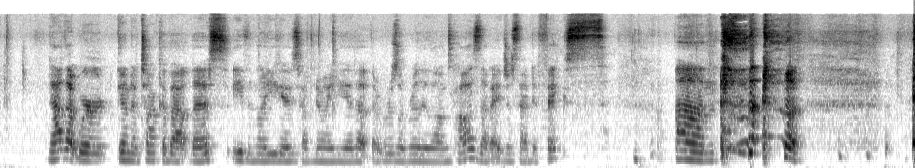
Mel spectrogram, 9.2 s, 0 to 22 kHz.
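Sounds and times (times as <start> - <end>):
speech: 0.5 - 8.2
person coughing harshly: 7.2 - 9.1.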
